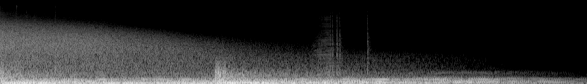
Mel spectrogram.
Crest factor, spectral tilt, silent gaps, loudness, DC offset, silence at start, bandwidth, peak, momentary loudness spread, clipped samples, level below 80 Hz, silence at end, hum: 14 dB; -7.5 dB/octave; none; -17 LUFS; under 0.1%; 0 s; 7.4 kHz; 0 dBFS; 14 LU; under 0.1%; -16 dBFS; 0.05 s; none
